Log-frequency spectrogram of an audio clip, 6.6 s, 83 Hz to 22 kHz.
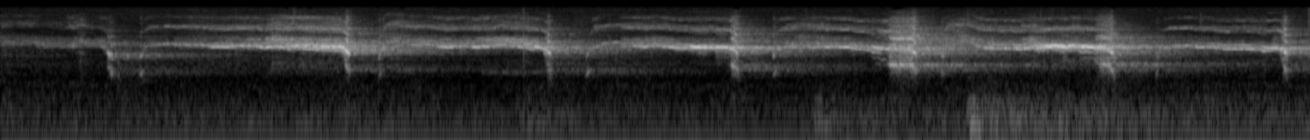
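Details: Peregrine falcon chick begging loudly as its soaked parents feed it a soaked starling, Orange, New South Wales, Australia, 5 November 2021; harsh, drawn-out wailing squeals with rich harmonics, repeated about every two seconds, faint low background rumble.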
